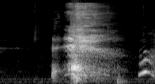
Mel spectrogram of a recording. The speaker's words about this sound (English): Got the sneezes.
